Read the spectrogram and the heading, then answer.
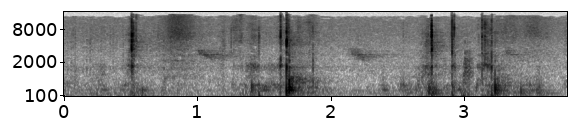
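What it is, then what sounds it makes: Black soap bar. Long nails scratch and scrape grooves into the face of a small, solid black soap bar held upright on a table. Six short, crisp scraping strikes stand out over a quiet, faint rustle of softer scratching, with the sharpest one near the middle.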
